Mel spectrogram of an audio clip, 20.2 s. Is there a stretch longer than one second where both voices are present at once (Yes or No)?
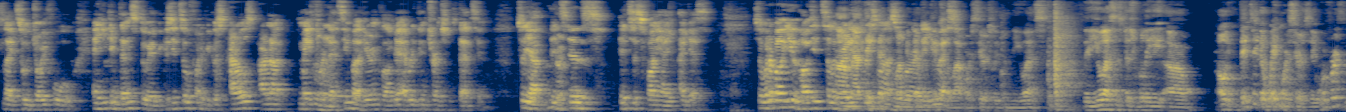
Yes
